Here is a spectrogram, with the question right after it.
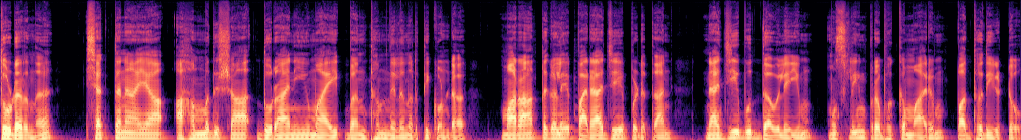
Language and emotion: Malayalam, neutral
